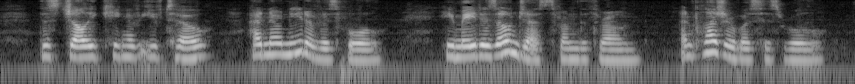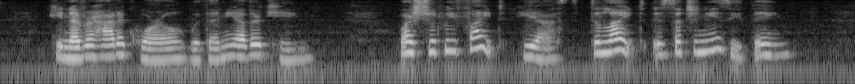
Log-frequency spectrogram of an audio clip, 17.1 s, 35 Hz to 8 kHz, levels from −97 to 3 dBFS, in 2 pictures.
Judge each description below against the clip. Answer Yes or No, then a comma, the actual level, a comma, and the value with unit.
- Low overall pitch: No, high, 205 Hz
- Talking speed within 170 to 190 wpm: No, average, 160 wpm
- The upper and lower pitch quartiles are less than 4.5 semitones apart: No, wide, 5.4 semitones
